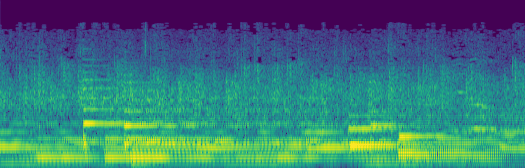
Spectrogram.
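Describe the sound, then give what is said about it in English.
An audience at Church of Pentecost in Cleveland, Ohio, claps steadily as a praise offering to the Lord, a dense, continuous wash of applause layered over sustained keyboard or organ chords that shift pitch a few times. “Can we give the Lord a clap offering of praise today?”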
